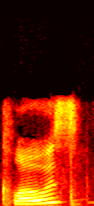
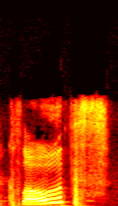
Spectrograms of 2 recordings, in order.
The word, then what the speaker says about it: clothes: if you want to say this one clo clothes just like this one or clothes with the th both are correct both are correct okay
